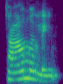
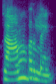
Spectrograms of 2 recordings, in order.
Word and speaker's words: Tamerlane: And this poem, Jogger also influenced Edgar Allan Poe to write his first major poem, Tamerlane. Not Tamberlane. Christopher Marlowe Tamberlane கிடையாது, Tamerlane.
